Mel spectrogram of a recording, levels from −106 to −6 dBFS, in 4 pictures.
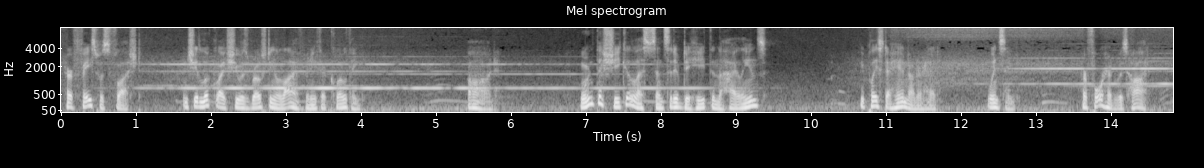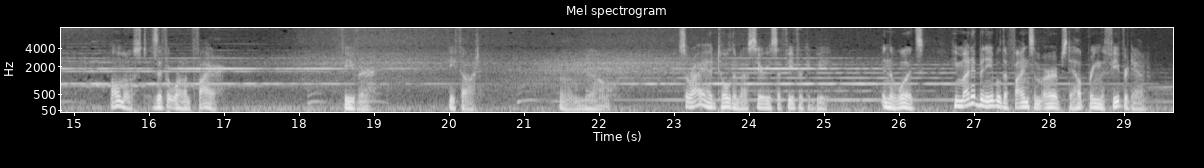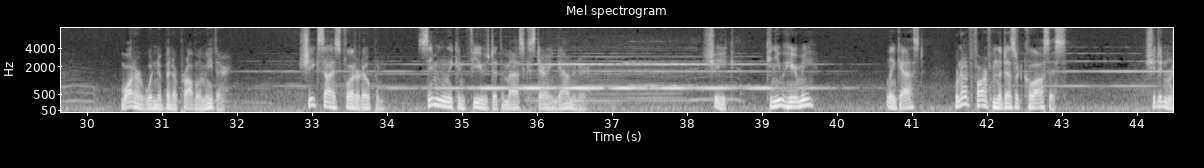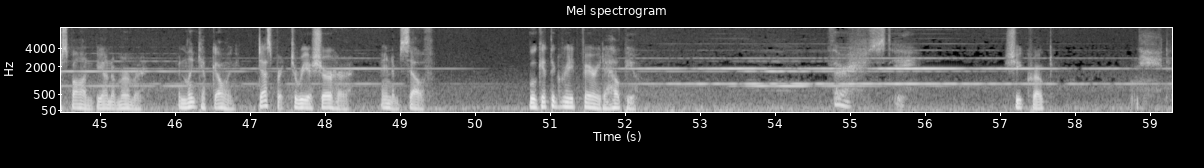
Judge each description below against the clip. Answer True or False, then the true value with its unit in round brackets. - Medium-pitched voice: False (105 Hz)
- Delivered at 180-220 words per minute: False (140 wpm)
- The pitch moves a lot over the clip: True (5.9 semitones)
